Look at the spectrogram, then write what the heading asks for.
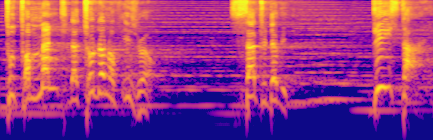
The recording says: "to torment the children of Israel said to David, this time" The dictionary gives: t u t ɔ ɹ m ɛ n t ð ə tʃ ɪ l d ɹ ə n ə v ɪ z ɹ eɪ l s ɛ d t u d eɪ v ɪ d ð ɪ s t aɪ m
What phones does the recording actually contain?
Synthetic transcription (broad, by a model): t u t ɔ m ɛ n t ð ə tʃ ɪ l d ɹ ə n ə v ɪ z ɹ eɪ l s ɛ d t u d eɪ v ɪ d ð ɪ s t aɪ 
